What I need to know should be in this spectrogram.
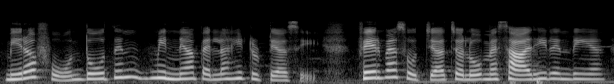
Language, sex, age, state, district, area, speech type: Punjabi, female, 18-30, Punjab, Rupnagar, urban, spontaneous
